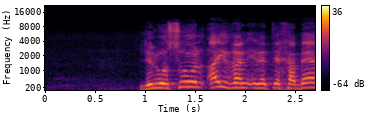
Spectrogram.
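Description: An older man speaks loudly and formally into a microphone.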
